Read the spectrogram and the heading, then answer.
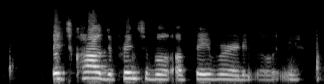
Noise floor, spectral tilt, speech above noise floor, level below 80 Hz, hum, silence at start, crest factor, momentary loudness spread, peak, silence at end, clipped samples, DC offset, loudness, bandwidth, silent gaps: -42 dBFS; -4.5 dB/octave; 27 dB; -58 dBFS; none; 0.55 s; 16 dB; 20 LU; 0 dBFS; 0.05 s; under 0.1%; under 0.1%; -14 LUFS; 10.5 kHz; none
